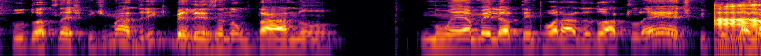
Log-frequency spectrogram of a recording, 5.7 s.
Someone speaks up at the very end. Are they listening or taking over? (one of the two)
taking over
